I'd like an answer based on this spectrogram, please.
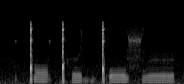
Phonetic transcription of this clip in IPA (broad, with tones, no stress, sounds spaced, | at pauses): ŋ͡ǃ ɔ˧ ǃʰ ə˨ d ǃʼ o˦ sʷ ə˞˧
